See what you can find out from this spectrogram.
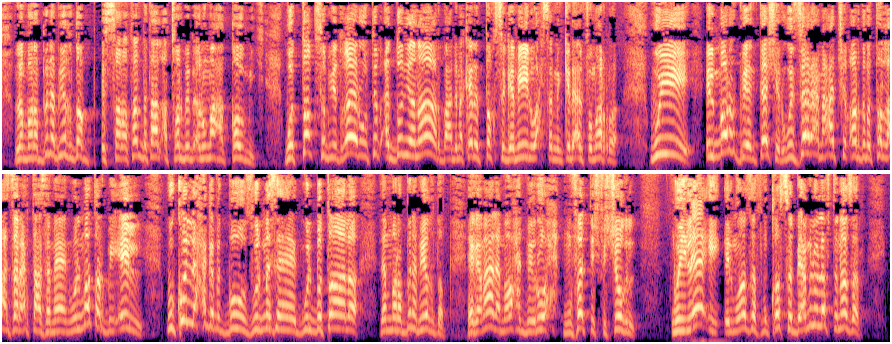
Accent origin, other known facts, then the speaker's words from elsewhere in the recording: Egypt; يعني ايام ما كانت عندنا في مصر البنتاجون طلعت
